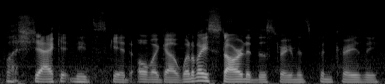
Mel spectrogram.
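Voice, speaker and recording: A man's voice: medium pitch, steady tone, moderate pace, fairly bright tone, a little hiss or hum. A man giving casual, rambling live-stream commentary on a game, amused and often repeating himself.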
